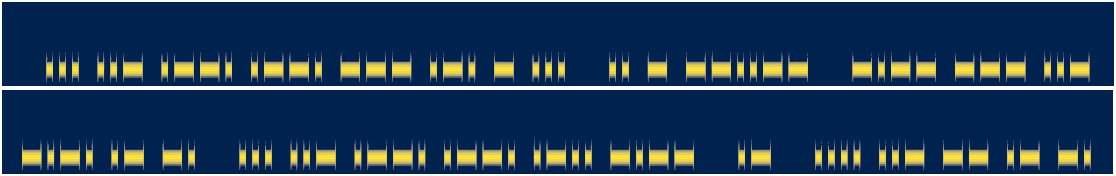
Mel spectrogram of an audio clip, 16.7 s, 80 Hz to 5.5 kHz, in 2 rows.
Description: Morse code, heard as a keyed tone, about 25 wpm, 600 Hz. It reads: SUPPORTS IT, YOU CAN SUPPLY A HUMAN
